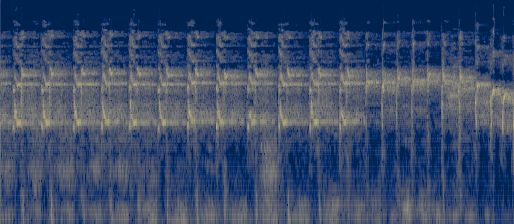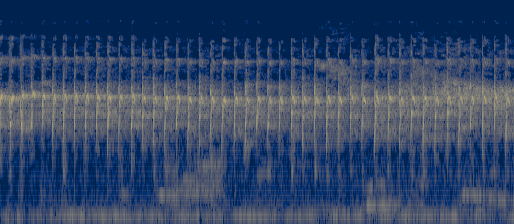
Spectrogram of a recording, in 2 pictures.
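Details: Lovebird giving rhythmic doubled chirps that shift after a few seconds into a faster, denser chattering trill of sharp high notes.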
